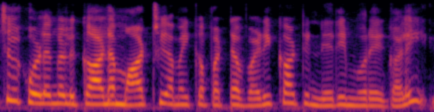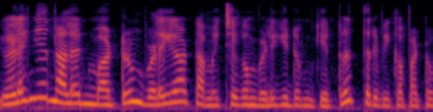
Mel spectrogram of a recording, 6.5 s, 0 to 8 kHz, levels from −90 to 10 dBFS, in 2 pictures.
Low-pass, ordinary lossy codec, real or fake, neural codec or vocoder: 7.2 kHz; Opus, 64 kbps; fake; codec, 16 kHz, 6 kbps, DAC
